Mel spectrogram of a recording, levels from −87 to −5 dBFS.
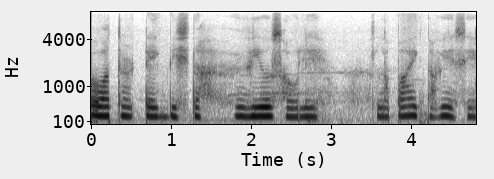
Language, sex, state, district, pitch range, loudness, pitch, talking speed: Nagamese, female, Nagaland, Kohima, 185-200 Hz, -18 LUFS, 195 Hz, 100 wpm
